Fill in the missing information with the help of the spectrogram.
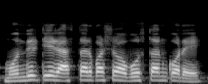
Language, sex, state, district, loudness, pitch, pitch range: Bengali, male, West Bengal, Cooch Behar, -15 LUFS, 185 Hz, 170-200 Hz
